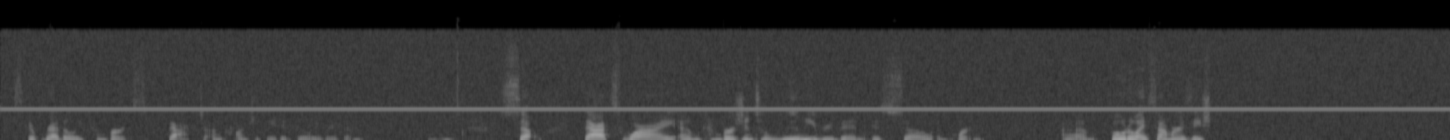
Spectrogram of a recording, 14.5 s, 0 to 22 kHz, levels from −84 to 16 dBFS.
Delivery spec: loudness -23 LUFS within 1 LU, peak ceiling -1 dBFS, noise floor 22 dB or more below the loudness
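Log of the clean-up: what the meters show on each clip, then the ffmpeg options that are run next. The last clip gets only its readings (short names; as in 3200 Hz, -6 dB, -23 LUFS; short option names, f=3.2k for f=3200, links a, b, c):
steady tone 5000 Hz; tone level -34 dBFS; noise floor -37 dBFS; noise floor target -53 dBFS; loudness -30.5 LUFS; peak -10.5 dBFS; loudness target -23.0 LUFS
-> -af "bandreject=f=5k:w=30"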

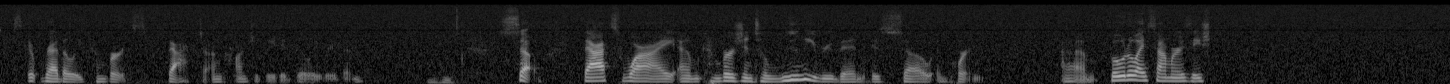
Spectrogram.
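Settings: steady tone none; noise floor -47 dBFS; noise floor target -56 dBFS
-> -af "afftdn=nr=9:nf=-47"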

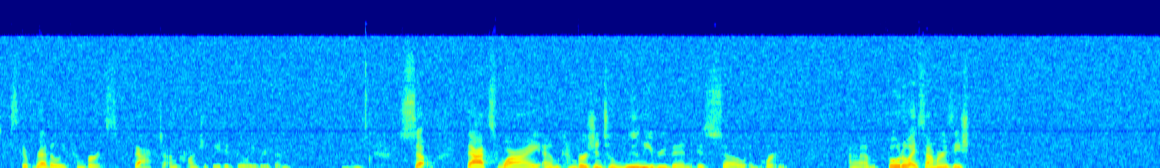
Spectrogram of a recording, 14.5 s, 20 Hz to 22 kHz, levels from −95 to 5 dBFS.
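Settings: noise floor -54 dBFS; noise floor target -55 dBFS
-> -af "afftdn=nr=6:nf=-54"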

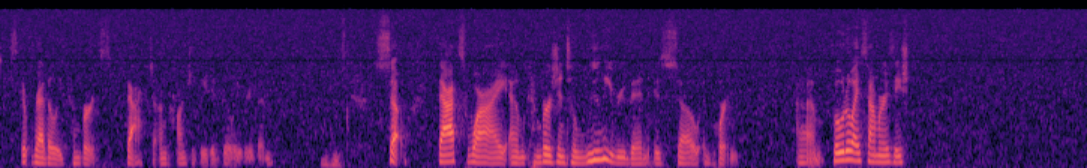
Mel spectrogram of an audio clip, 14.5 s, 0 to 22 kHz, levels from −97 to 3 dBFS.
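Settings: noise floor -58 dBFS; loudness -32.5 LUFS; peak -11.0 dBFS; loudness target -23.0 LUFS
-> -af "volume=9.5dB"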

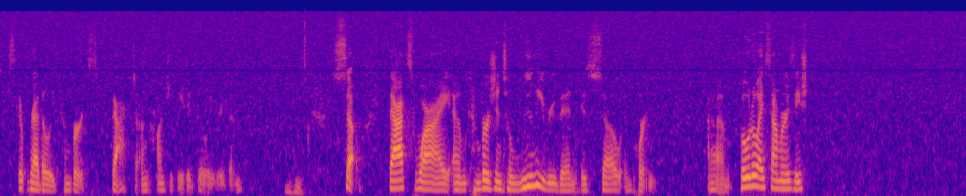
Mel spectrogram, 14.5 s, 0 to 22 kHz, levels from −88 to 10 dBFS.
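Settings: loudness -23.0 LUFS; peak -1.5 dBFS; noise floor -48 dBFS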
